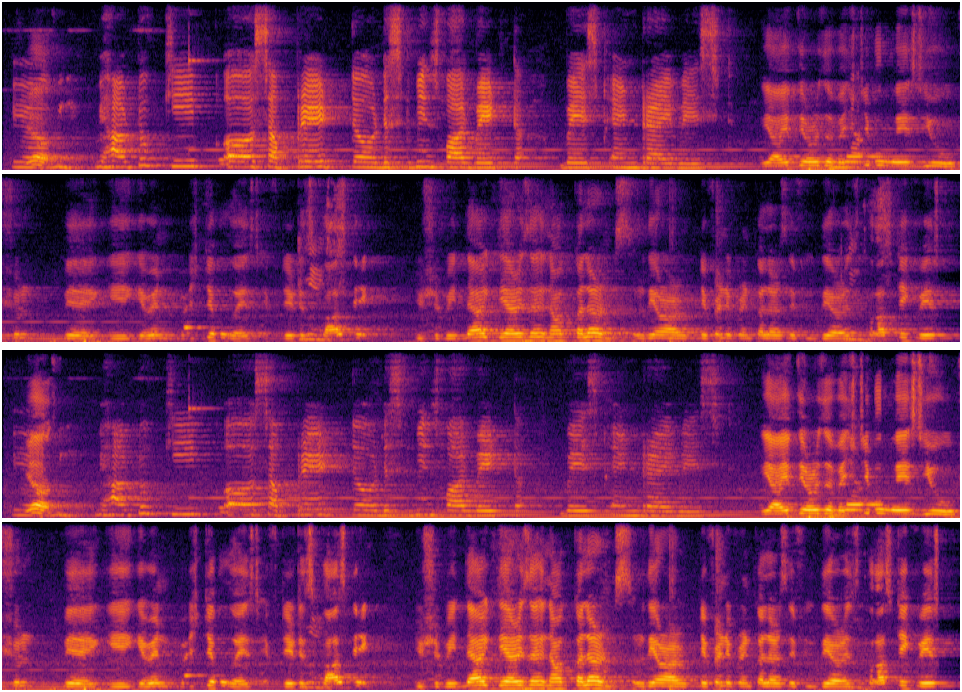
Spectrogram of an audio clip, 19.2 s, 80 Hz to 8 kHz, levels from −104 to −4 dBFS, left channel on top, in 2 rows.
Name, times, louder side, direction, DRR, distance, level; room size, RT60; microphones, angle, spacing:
voice 1, 0.1-5.3 5.6-7.2 8.3-8.6 11.4-11.6 12.5-13.0 18.0-18.2, left 4 dB, 60° left, 10 dB, 0.8 m, -32 dB
sound 1, 1.9-12.8, right 2 dB, 35° left, 0.9 m, -48 dB
voice 2, 7.6-9.9 10.2-11.2 11.6-12.1 12.4-13.2 13.7-19.0, right 5 dB, 40° right, 17 dB, 0.4 m, -25 dB
21.0 x 7.2 x 7.5 m, 1.4 s
head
